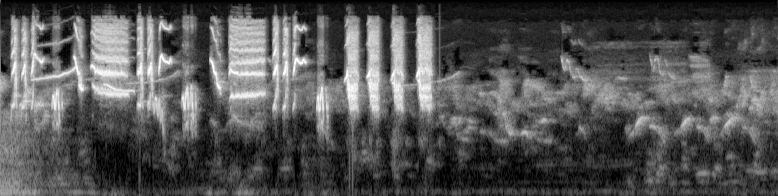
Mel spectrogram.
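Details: Oriental magpie-robin forest-style song for daily training: harsh, buzzy bursts and whistled slurs for about four seconds, then only faint, distant twittering.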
